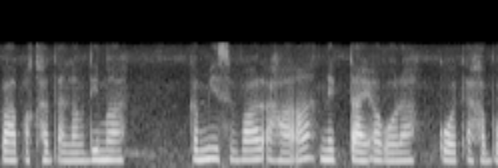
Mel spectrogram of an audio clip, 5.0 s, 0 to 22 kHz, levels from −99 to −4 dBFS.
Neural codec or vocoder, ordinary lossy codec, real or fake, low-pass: codec, 24 kHz, 0.9 kbps, WavTokenizer, medium speech release version 2; none; fake; 7.2 kHz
